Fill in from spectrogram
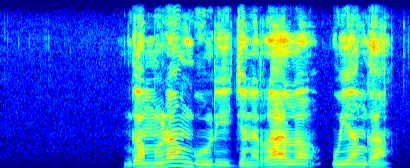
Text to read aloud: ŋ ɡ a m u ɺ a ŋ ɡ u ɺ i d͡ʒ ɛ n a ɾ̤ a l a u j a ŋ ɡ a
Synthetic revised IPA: ŋ ɡ a m u ɺ a ŋ ɡ u ɺ i d͡ʒ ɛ n ɛ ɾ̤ a l a u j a ŋ ɡ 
